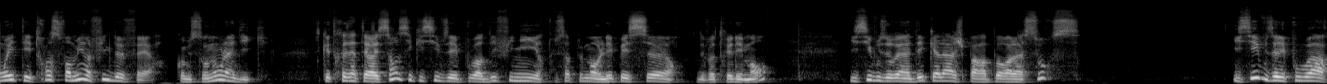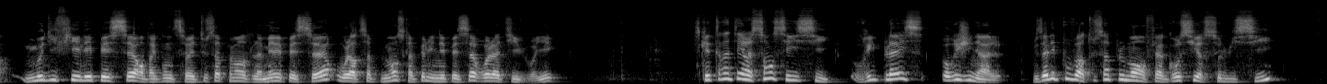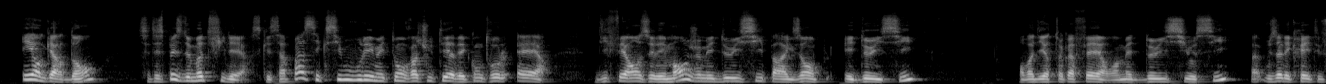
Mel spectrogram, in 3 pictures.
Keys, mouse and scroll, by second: 1.8 Tab, 4.3-7.3 drag, 9.3-10.9 drag, 15.1 click, 17.4 click, 18.1-21.1 middle drag, 22.9 click, 23.5-25.2 middle drag, 25.2-26.9 drag, 26.9-29.4 middle drag, 29.4 Tab, 31.1 ctrl+r, 33.2 middle click, 34.0-35.0 scroll up 1, 35.0 ctrl+r, 36.6-38.3 middle drag, 38.3 ctrl+r.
